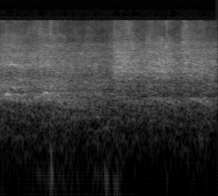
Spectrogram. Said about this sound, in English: Dribbling around the free throw line.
